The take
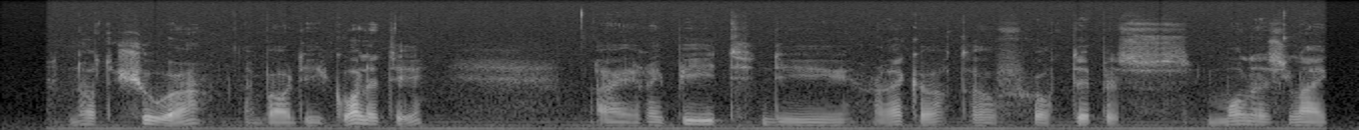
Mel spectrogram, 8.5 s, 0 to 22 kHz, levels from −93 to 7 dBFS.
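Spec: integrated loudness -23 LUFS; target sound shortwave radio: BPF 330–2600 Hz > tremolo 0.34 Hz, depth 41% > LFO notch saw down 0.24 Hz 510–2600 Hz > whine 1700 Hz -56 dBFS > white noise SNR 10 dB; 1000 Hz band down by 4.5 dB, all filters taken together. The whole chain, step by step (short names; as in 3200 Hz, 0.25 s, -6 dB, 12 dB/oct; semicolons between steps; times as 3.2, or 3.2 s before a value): BPF 330–2600 Hz; bell 1000 Hz -6 dB; tremolo 0.34 Hz, depth 41%; LFO notch saw down 0.24 Hz 510–2600 Hz; whine 1700 Hz -56 dBFS; white noise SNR 10 dB; gain +18 dB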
